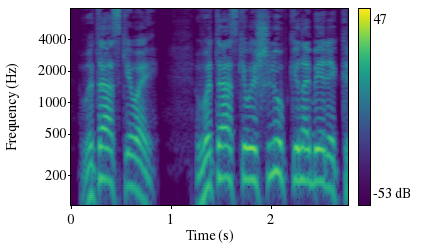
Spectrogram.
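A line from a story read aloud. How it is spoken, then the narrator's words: Shouting. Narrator (Russian): кричал лейтенант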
